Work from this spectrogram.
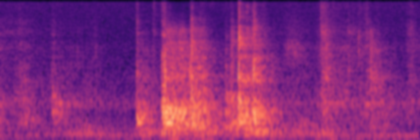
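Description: Metallic clicks, snaps and handling clatter close by as Cleco fasteners are pushed into an aircraft lower deck filler panel during replacement work, with irregular sharp knocks.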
